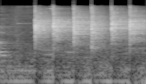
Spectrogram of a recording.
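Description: Two wooden fighting sticks clacking against each other in a single stick weave drill: sharp, even strikes at about three a second, starting about half a second in.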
